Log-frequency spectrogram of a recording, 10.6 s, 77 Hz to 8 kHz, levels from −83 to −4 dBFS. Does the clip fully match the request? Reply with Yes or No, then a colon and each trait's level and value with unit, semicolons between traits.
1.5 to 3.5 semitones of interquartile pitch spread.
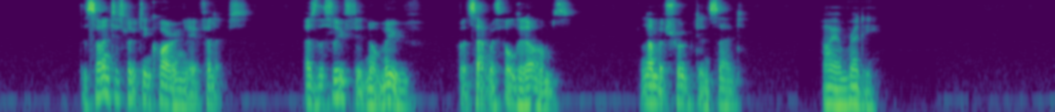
No: average, 4.0 semitones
